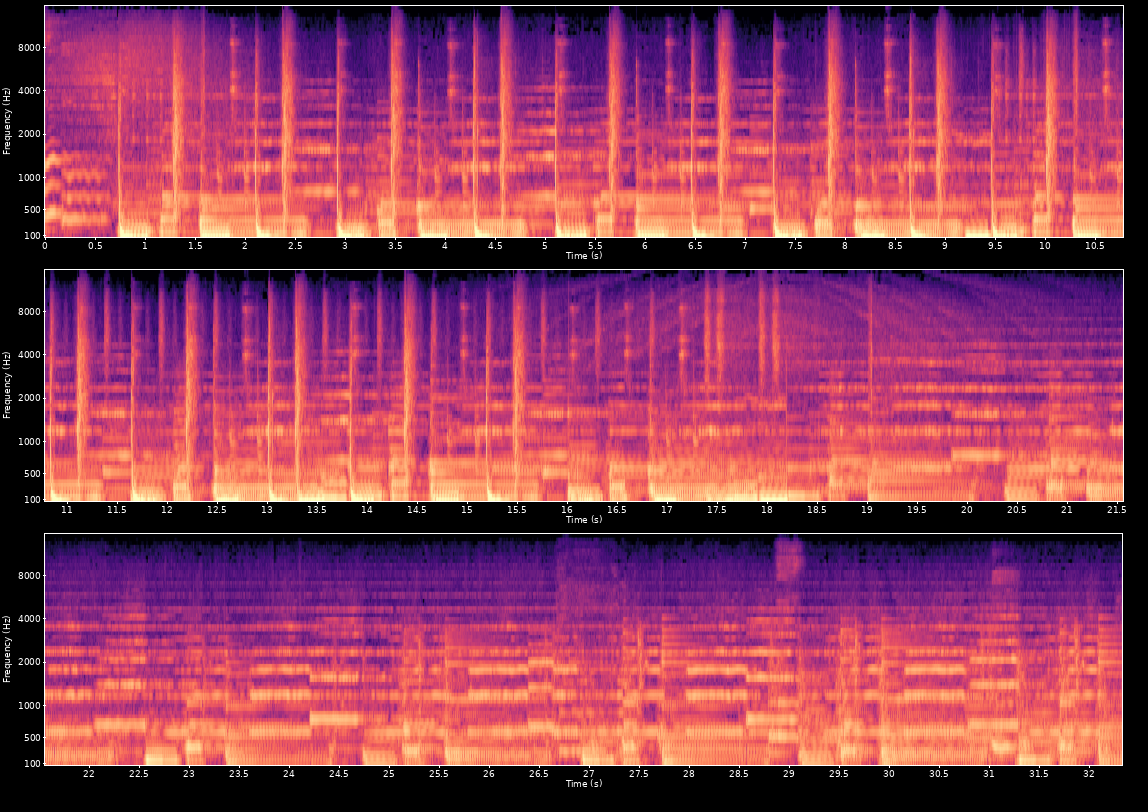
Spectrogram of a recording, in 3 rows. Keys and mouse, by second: 1.4 alt+m, 2.9 typing, 4.7 double click, 16.8 ctrl+i, 18.9 typing, 22.5 double click.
